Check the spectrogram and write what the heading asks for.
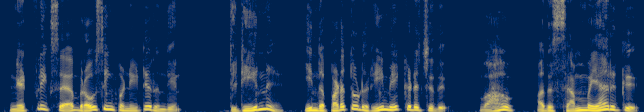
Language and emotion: Tamil, surprised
